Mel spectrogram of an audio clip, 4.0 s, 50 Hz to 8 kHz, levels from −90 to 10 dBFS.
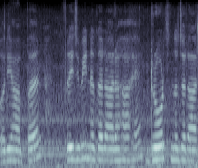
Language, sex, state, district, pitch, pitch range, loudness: Hindi, female, Haryana, Charkhi Dadri, 205 Hz, 195-215 Hz, -16 LUFS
